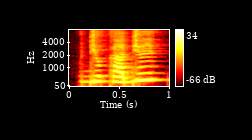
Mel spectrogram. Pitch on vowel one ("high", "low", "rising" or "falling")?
low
